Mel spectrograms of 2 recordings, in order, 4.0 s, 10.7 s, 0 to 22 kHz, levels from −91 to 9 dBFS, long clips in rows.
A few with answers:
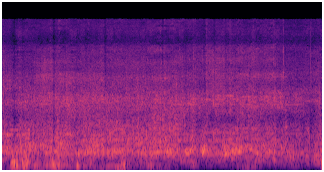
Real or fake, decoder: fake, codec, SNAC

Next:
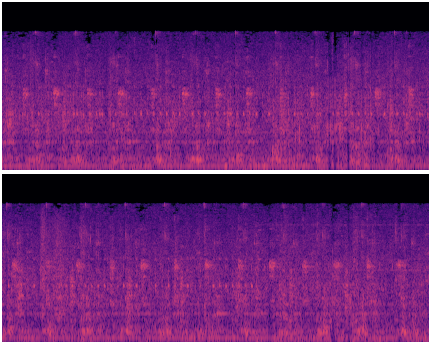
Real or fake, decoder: real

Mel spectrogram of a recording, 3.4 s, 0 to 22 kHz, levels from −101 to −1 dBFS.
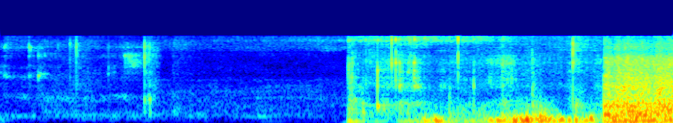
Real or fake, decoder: fake, codec, SNAC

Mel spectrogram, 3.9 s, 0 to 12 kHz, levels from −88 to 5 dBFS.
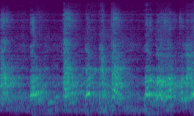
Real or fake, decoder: fake, codec, SNAC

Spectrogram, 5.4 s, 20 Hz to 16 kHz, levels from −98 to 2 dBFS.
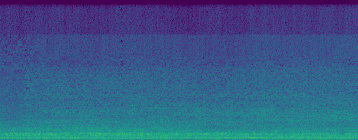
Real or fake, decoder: fake, codec, SNAC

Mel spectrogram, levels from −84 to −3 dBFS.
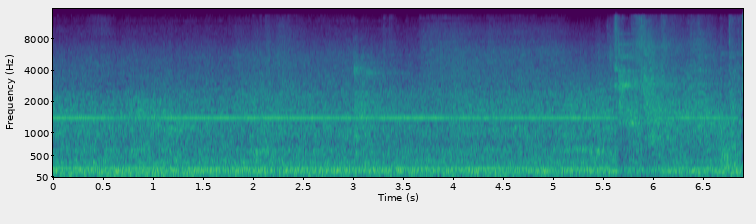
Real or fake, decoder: real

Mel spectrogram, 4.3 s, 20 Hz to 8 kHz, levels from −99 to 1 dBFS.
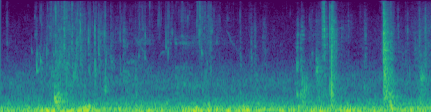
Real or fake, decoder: real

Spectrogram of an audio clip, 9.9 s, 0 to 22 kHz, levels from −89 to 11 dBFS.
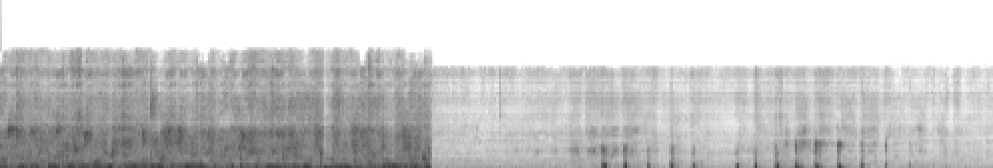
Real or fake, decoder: fake, codec, SNAC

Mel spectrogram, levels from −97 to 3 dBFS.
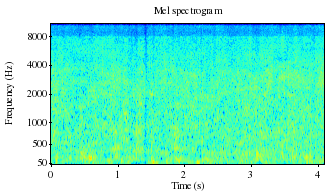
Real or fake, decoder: fake, codec, SNAC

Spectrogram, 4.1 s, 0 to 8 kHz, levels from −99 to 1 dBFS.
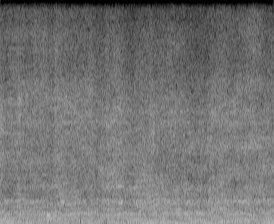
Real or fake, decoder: fake, codec, SNAC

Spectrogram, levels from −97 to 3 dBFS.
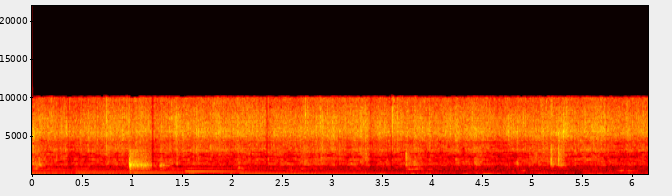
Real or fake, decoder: real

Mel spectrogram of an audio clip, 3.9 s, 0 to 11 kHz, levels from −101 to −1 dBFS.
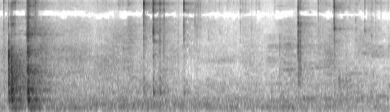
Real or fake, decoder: real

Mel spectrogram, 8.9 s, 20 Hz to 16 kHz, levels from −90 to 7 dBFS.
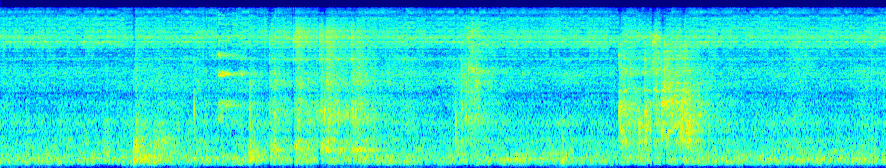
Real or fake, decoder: fake, codec, SNAC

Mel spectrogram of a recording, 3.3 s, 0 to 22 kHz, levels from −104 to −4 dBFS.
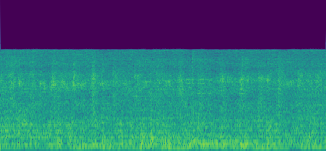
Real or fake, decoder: fake, codec, SNAC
